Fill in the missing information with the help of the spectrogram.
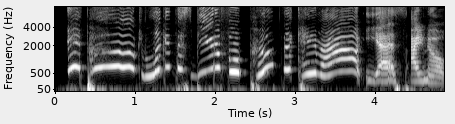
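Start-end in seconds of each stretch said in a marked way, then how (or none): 0.1-3.8 play-acted very high, loud, thrilled voice. Describing her reaction to a first poop, in a put-on excited mom voice. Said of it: "my mom voice comes out on these colics".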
